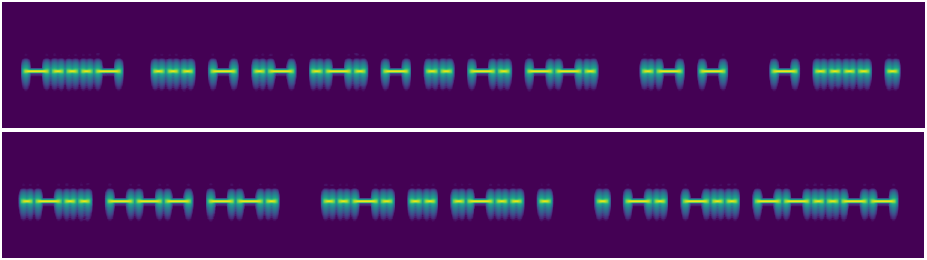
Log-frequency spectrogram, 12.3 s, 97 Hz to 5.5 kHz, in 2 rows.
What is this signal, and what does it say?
Morse code, heard as a keyed tone, about 25 wpm, 600 Hz. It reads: <BT> STARTING AT THE LOG FILE END,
